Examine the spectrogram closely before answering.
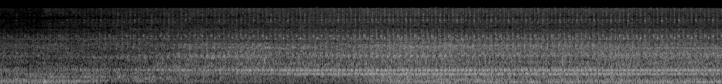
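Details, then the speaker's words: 2016 BMW X3 direct-injection turbo engine after engine flush and AMSOIL 0W-20 synthetic oil change, warm idle: light, even injector tick with little mechanical noise beneath; normal. "That direct injection is ticking away. It's good. Very good motor now."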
